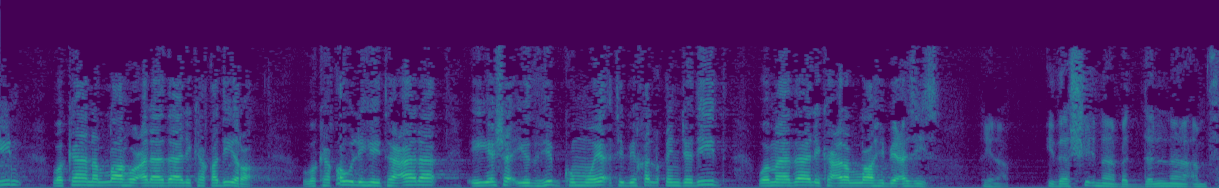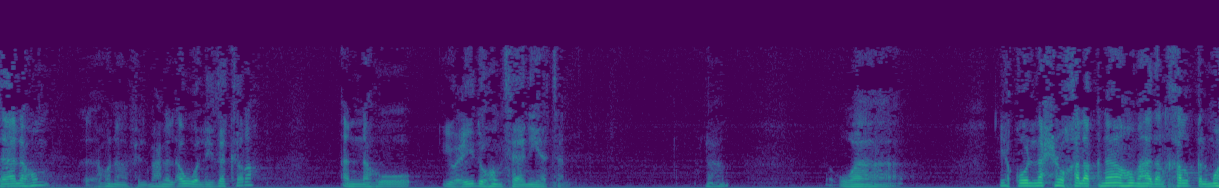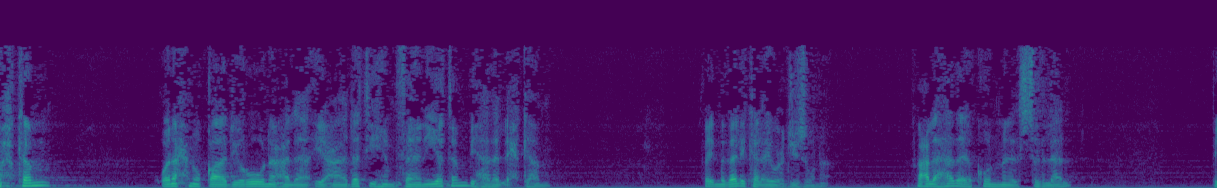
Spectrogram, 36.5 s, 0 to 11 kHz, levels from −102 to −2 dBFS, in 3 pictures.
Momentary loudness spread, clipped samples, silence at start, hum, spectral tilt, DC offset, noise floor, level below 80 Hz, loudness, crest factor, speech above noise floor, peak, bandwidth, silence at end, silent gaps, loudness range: 17 LU; under 0.1%; 0 s; none; -6 dB/octave; under 0.1%; -78 dBFS; -76 dBFS; -44 LUFS; 22 dB; 35 dB; -24 dBFS; 8.4 kHz; 0 s; none; 12 LU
